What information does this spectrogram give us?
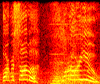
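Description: A man's voice: extremely high pitch, moderate pace, over music. A man voicing an earnest, self-important young fan club leader in a video game, stammering and fussy. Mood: calling out. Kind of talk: video game character acting.

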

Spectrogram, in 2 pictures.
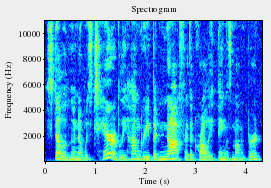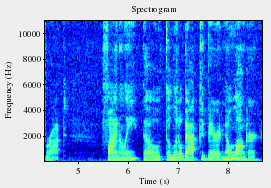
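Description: A woman, reading a children's story aloud in a dramatic, deliberate way. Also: lowish voice, fairly even intonation, creaky, fairly bright tone, rough recording. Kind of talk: expressive children's storybook narration. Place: small indoor room with shelves.

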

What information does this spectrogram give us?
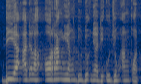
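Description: Young guy from doing stand-up, lively and chatty, handheld mic, voice ringing out with reverb. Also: high voice, moderate pace. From Medan, Indonesia. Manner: chatty, animated storytelling with acted quotes. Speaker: stand-up comedian. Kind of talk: stand-up comedy set. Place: outdoor stage at a night event.

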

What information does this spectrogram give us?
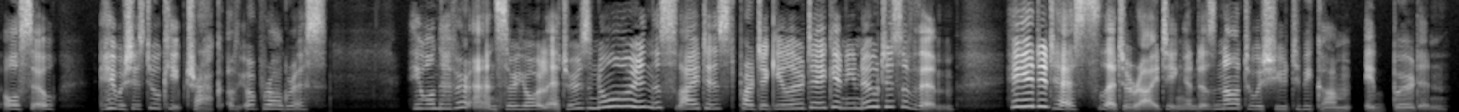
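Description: A stern orphanage matron in an audiobook story, acted out by a woman, pompous and officious. Her voice is very high and bright, with emphatic, formal oratory in a dry recording. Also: measured pace, gravelly, no room sound, heavily acted.

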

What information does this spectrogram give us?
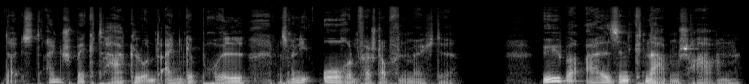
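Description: Very deep, gravelly male storyteller. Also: very animated, unhurried, darkish tone. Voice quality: gravelly, husky. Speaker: audiobook narrator. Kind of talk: expressive scripted storytelling for children.

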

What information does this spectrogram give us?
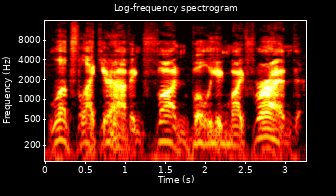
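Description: An enraged monster prince in a cartoon comic dub. The voice is raspy and gravelly, drawn out and threatening. It swings widely in pitch and cuts sharply. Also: male voice, lively intonation, pushed and bright, shouting, full character voice. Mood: menacing rage. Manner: slow, threatening delivery. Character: enraged demonic transformed goat monster prince, menacing.

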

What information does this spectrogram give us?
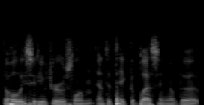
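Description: Low-voiced man reading, dull echoey recording. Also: completely flat delivery, racing. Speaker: reader and religious teacher. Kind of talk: reading aloud a spiritual book as a lesson.

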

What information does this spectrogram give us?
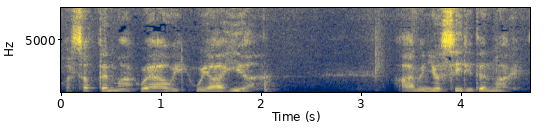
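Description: A man narrating quietly to camera as he explores an abandoned house, musing in hushed. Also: mid-range voice, little pitch movement, normal speed, slightly rough. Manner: hushed, musing, non-native English phrasing. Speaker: urban explorer vlogger. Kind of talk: casual narration while exploring.

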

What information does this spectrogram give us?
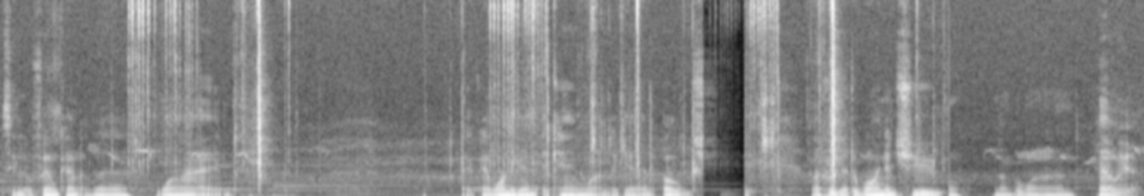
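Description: A young man with a croaky, just-woken voice, rambling casually through a home vlog with lots of restarts. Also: fairly low pitch, little pitch movement, a little slow, background noise. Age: young adult. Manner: rambling, self-deprecating, restarts a lot. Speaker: film photography vlogger. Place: small home office room. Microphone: desk mic in front.

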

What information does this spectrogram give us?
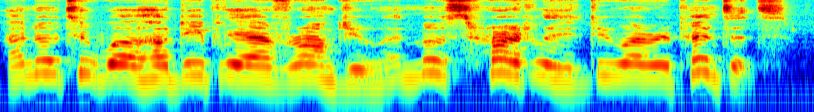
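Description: A guilty young prince from a storybook begs for mercy in a strained voice raised well above a man's normal pitch, as the male reader acts him out. His pleas come out loud and earnest. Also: fairly quick, natural voice. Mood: pleading. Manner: high, begging.

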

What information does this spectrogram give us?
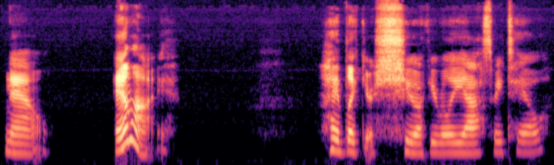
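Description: A woman's voice: mid-range voice, steady tone, slow pace, a bit bright, dry recording, studio quality. A woman voicing an obsessive, masochistic lovesick girl in a theatrical audio roleplay, needy and taunting. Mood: needy, teasing. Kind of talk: dramatic ASMR roleplay monologue.

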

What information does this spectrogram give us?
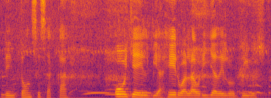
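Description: A woman's voice: low voice, steady tone, moderate pace. A Costa Rican woman reading a scripted legend as narrator of a radio play. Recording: clear background noise, nature ambience.

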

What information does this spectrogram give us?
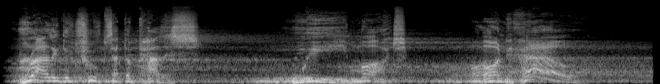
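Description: An actor playing a solemn armored fallen angel commander in a video game, speaking in an imperious, stately manner. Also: male voice, medium pitch, wildly swooping pitch, very slow, gravelly, heavily acted. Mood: solemn, commanding. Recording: long cavernous reverb, music behind.

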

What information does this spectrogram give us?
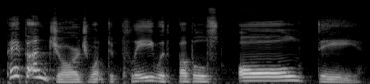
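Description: Slow, very animated woman reading a storybook. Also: extremely low pitch. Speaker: storybook reader, channel host. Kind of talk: expressive children's read-aloud narration.

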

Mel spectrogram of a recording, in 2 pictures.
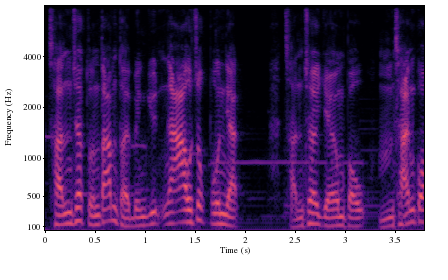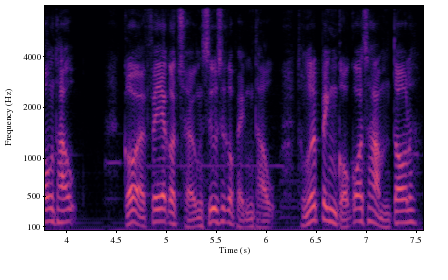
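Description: A man's voice: mid-range voice, lively intonation, fairly quick, fairly bright tone, soft background music. A man narrating a story in colloquial style.

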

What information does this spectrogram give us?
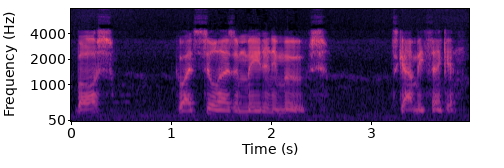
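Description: An actor playing a shrewd, seasoned male military intelligence officer in a game, briefing in a measured, deliberate way with dramatic pauses. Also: deep voice, fairly even intonation, pushed and bright, dull audio. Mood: pensive, wary. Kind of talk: scripted game audio briefing.

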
